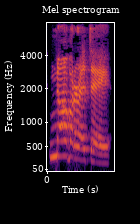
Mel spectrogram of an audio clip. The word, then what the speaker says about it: Navarrette: Navarrette.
